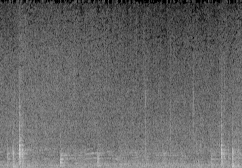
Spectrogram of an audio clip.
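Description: Mushrooms for cowboy stew sauté in a pan with a steady soft sizzle, broken by several scraping stirs of a utensil against the pan, close and moderately quiet.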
